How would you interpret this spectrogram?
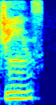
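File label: "Jeans", English; clothes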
